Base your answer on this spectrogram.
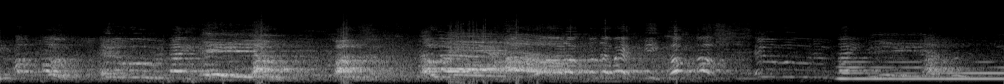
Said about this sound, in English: Indigenous Maori perform a welcoming ceremony as the Carnival Australia's Pacific Explorer cruise ship docks in Auckland with around 2,000 passengers and crew.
